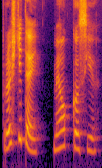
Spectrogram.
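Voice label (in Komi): прӧститӧй ме ог кӧсйы, Komi, female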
